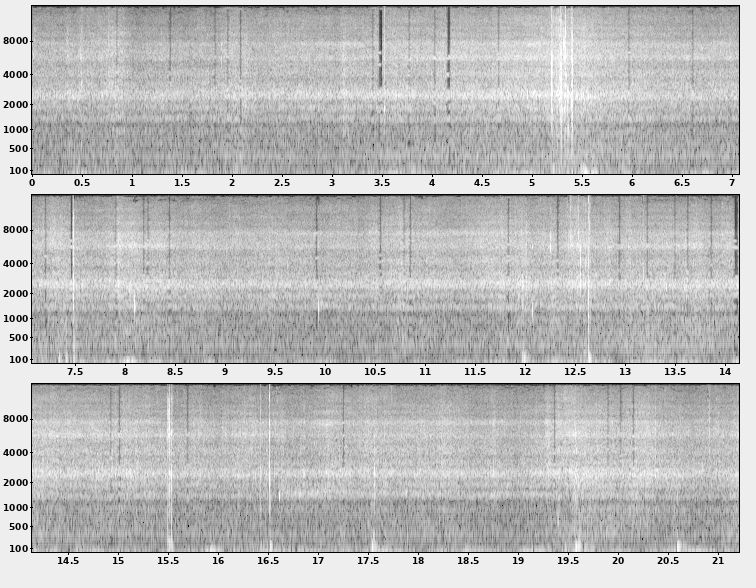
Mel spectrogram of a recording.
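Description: Whitewater rapids rushing steadily around a kayak, heard close from the boat, with sharp splashes and knocks now and then as paddle strokes and waves hit the boat; the loudest splash comes about five seconds in.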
